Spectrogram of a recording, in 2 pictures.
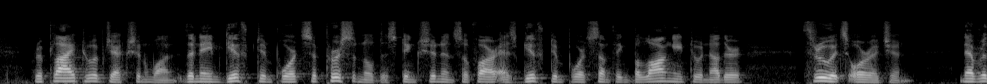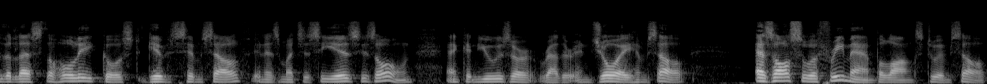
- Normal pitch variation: Yes, average, 4.4 semitones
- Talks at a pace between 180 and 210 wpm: No, average, 150 wpm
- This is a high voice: No, low, 125 Hz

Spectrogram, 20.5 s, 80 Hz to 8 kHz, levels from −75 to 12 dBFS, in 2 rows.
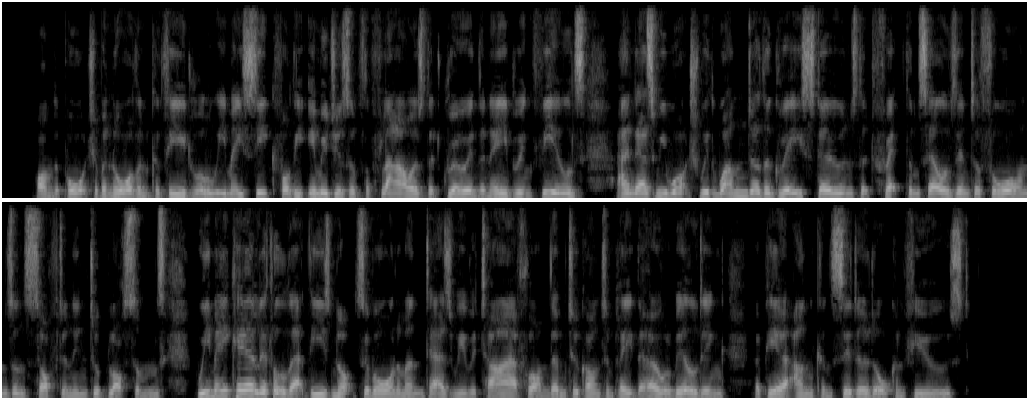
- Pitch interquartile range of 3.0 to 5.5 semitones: Yes, average, 4.0 semitones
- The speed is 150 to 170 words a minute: No, average, 185 wpm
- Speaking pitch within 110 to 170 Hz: Yes, medium, 140 Hz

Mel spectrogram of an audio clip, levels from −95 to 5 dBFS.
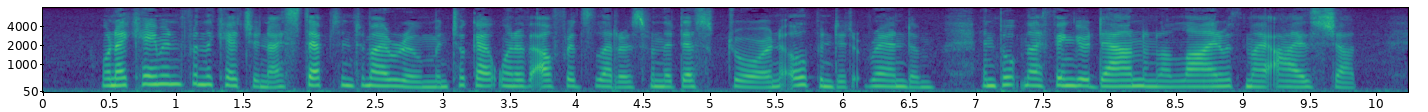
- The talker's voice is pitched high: Yes, high, 215 Hz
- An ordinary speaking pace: No, fast, 230 wpm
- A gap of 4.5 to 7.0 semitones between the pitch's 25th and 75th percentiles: No, average, 3.2 semitones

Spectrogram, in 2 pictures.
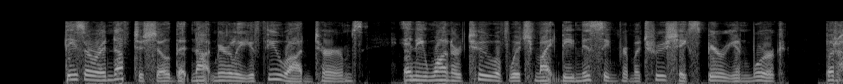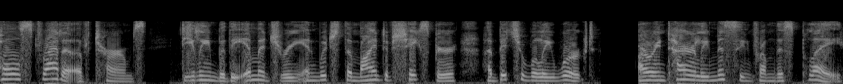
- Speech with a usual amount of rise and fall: Yes, average, 4.2 semitones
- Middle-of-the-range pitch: Yes, medium, 180 Hz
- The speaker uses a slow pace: No, average, 175 wpm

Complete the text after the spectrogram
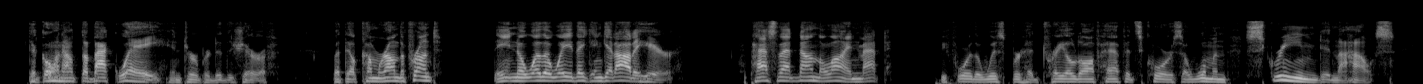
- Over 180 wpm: Yes, average, 200 wpm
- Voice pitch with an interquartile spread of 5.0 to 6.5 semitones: Yes, wide, 5.6 semitones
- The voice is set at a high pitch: No, medium, 140 Hz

